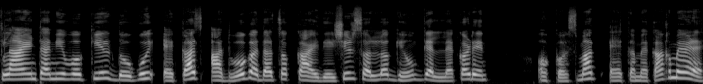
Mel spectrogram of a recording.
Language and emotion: Goan Konkani, disgusted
